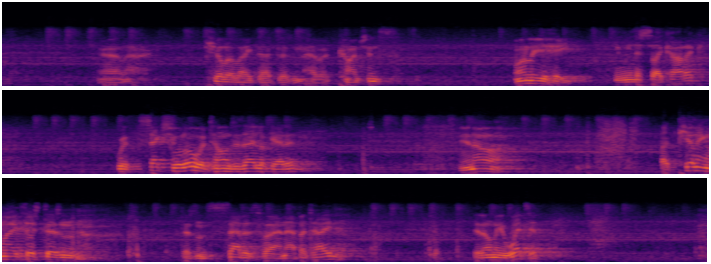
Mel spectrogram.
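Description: A younger man answers in a calm voice.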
